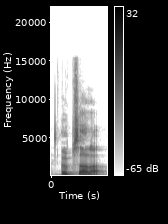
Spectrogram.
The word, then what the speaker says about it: Uppsala: Uppsala.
